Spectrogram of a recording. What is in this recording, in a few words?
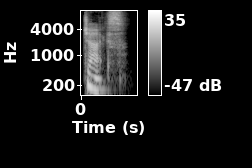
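"jacks", British English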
